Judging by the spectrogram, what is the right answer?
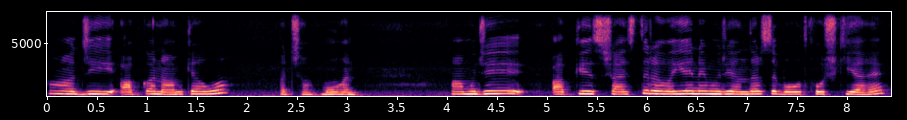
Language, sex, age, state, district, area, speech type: Urdu, female, 30-45, Delhi, South Delhi, rural, spontaneous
